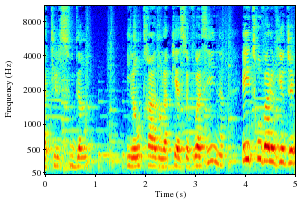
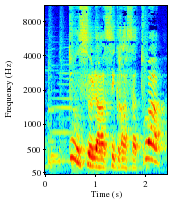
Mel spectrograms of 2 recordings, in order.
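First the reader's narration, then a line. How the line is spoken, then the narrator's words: Plain. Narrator (French): répondit Geppetto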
